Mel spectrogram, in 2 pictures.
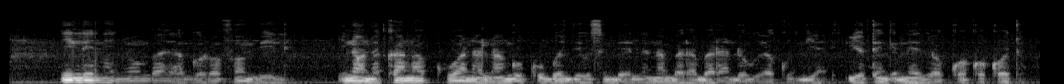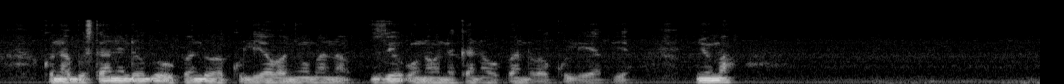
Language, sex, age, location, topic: Swahili, male, 25-35, Nairobi, finance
